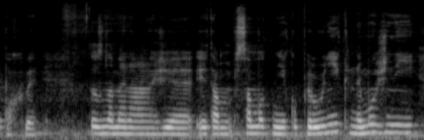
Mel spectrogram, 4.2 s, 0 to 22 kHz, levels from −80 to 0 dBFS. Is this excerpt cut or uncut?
uncut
